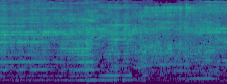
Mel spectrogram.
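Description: Angle grinder with a thin cutting disc cutting through metal stock, a steady high-pitched grinding hiss.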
